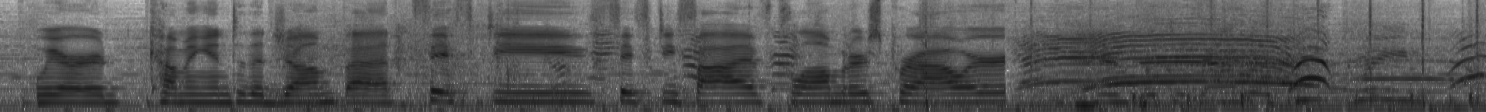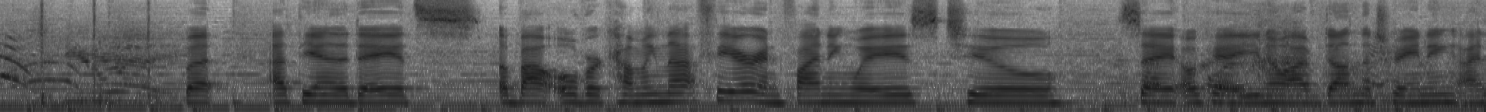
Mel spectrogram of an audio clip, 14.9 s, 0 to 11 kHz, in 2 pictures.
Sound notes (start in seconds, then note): 5.4 crowd cheering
